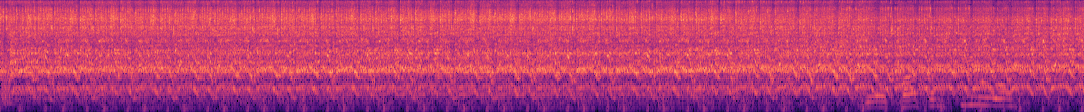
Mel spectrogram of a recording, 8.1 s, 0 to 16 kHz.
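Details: Revived Briggs & Stratton Intek OHV twin (20-22 hp, model 40777) in a junkyard Husqvarna riding mower with new carburetor, started on light choke after fuel pump filled the float bowl: fires and settles into steady, quick firing beat, no misses or knocks; normal running.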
